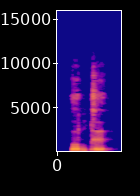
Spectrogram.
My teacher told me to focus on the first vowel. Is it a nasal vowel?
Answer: no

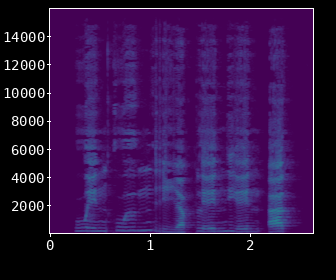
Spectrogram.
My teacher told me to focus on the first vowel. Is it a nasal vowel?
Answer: no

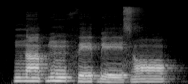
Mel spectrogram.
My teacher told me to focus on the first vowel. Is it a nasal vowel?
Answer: yes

